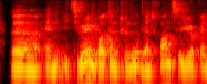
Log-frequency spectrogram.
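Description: At a fairly quick pace, a man with a dark, mellow tone speaks in a fairly low pitch with lively intonation, against a quiet background with audible room echo. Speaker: standardization official. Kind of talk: panel discussion. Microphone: webcam.

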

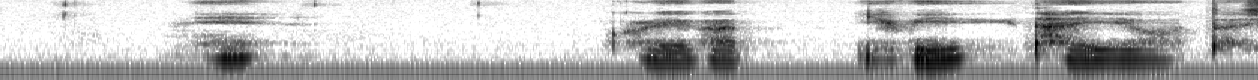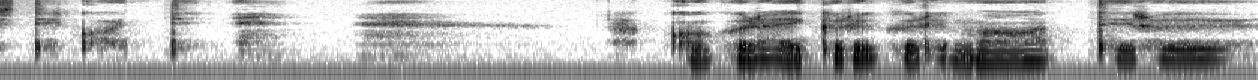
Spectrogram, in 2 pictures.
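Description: A soft-spoken voice in a gentle tone, very slow in pace, with a dry sound and no echo. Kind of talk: casual explanatory chat about space. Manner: soft-spoken, gentle ASMR voice.

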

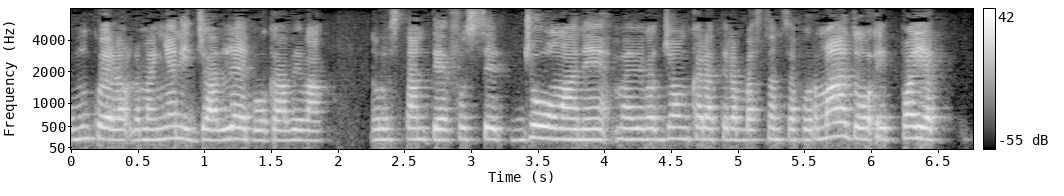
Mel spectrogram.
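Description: A woman speaking very fast in a monotone, flat intonation against a quiet background. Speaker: film historian. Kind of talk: live video conversation about women in cinema and literature. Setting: video call live stream. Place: home room. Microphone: video call.

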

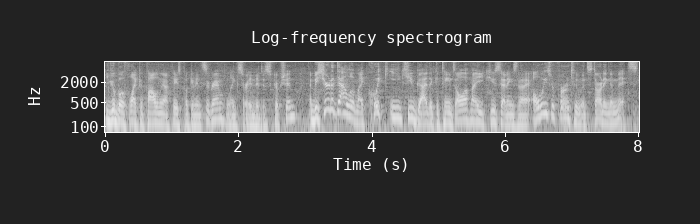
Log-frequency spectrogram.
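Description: Over faint music in the background, a man talks at a very fast pace with hardly any pauses. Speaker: home recording reviewer. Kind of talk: product review commentary. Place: home room.

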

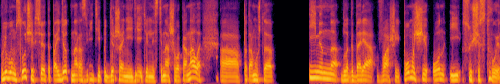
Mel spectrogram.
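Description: Against a quiet background, a man speaks at medium pitch and a moderate pace, with ordinary pitch variation, very even loudness and a dry sound with no echo. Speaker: interviewer, channel host; host of interview channel. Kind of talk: interview. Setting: studio. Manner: hesitant, many filler sounds. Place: home room. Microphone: headset.

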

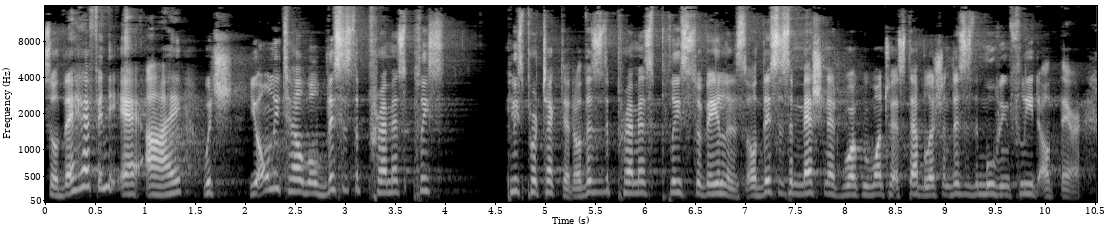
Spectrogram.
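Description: Against a quiet background, a man talks with lively intonation. His pitch is high. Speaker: conference organizer and keynote speaker. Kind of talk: keynote talk. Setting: stage with audience. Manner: fast talker. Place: hall. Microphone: headset.

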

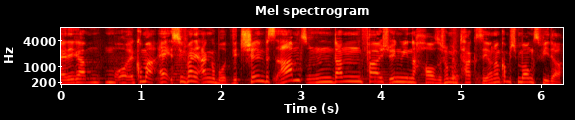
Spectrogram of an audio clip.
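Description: A man's put-on character voice, high-pitched and whiny, very fast with lively intonation over clear background noise. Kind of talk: comic overacting. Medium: machinima. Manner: whiny, pleading, fearful.

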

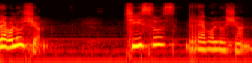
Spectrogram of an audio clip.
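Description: A woman's very slow delivery, pitch leaping very widely up and down. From Mexico. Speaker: pastor. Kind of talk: sermon. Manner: animated. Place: church.

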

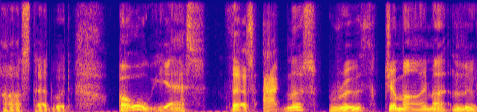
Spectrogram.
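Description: Natural-voiced reading aloud.

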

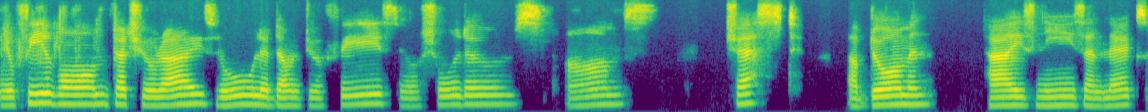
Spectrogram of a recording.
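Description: Against a quiet background, a woman with a fairly low pitch speaks very slowly in a monotone, flat delivery, the sound dry with no echo. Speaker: yoga meditation trainer. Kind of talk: guided meditation, calm step-by-step instructions in mixed Hindi and English. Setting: live online class. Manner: slow, soft-spoken and soothing, with long pauses and repeated bilingual cues. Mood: calm, soothing. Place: home room. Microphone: video call.

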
